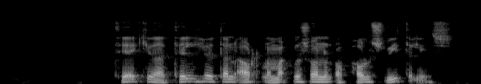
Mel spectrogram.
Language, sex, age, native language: Icelandic, male, 30-39, Icelandic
